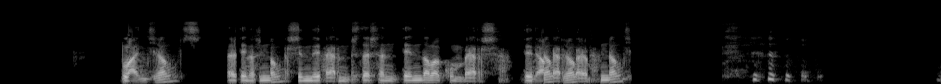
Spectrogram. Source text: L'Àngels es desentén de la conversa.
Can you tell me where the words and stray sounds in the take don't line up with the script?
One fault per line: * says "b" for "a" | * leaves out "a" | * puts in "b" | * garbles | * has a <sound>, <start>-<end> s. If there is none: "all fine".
* garbles
* garbles
* has a laugh, 7.2-8.3 s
